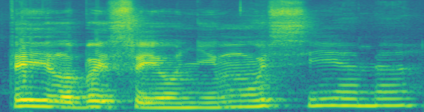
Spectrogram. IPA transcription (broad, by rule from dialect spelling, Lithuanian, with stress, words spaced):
ˈtɐɪ lˠɐˈbɐɪ sʊ jɛʊˈnʲɪmʊ ʊʃʲˈsʲɪeːmʲɛ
